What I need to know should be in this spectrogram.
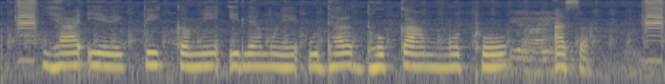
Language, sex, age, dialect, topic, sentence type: Marathi, female, 31-35, Southern Konkan, banking, statement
